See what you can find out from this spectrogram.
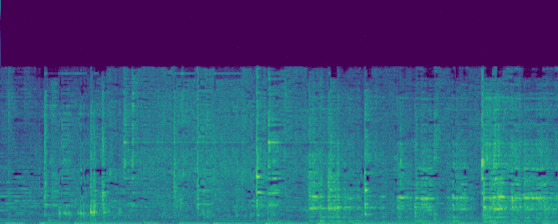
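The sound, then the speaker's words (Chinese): Dishes being washed by hand, with plates and cutlery clinking and clattering in many sharp, irregular knocks that run densely through the whole clip. “快快，先刷碗。”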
